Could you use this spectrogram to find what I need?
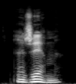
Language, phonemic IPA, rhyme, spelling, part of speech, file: French, /ʒɛʁm/, -ɛʁm, germe, noun / verb, Fr-germe.ogg
- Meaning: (noun) 1. germ (small mass of cells) 2. seed 3. bulb (of onion, garlic etc.) 4. seed (the principle cause); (verb) inflection of germer: first/third-person singular present indicative/subjunctive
